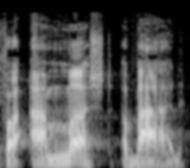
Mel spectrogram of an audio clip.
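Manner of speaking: slow, deliberate weight on "must"; stress on must. Shown as a demonstration. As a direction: lean hard on "must", drawing the phrase out. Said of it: "I emphasize that, underline that".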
